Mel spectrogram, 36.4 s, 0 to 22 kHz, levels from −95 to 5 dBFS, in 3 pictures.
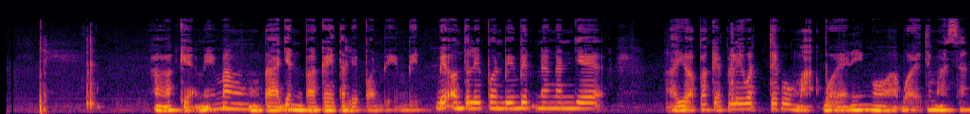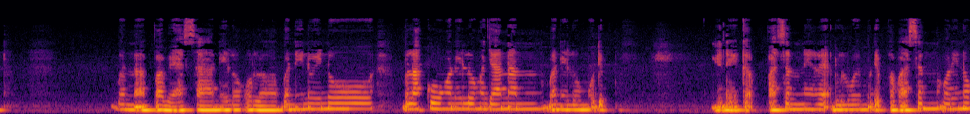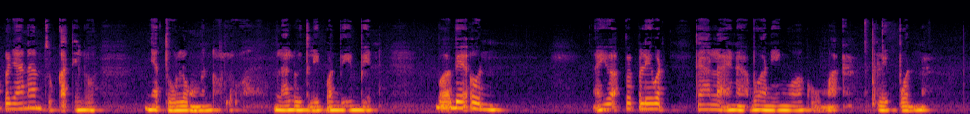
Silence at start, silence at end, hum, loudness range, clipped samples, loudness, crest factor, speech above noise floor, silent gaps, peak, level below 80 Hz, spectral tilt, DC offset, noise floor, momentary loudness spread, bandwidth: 0.5 s; 0.5 s; none; 5 LU; under 0.1%; -20 LUFS; 16 dB; 38 dB; none; -4 dBFS; -58 dBFS; -8 dB/octave; under 0.1%; -57 dBFS; 14 LU; 11 kHz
